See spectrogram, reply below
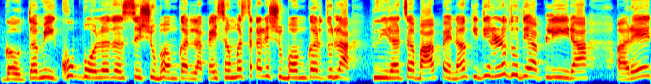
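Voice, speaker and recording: A woman's voice: sits high, natural voice. A woman reading as a scolding angry mother. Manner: scolding, indignant. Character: angry protective middle-aged mother.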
